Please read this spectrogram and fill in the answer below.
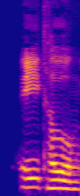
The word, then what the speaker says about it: y thường: Phục dĩ tứ thiên, à, tứ bát vạn tứ thiên y thưởng, y thường nhé, chữ này đọc là thường, tức là lại dùng mà 84.000 cái gì y phục, cái chữ thường này đó, chữ thường này chính là cái quần.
